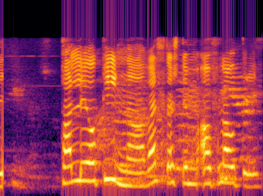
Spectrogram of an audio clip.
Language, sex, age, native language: Icelandic, male, 11, Icelandic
